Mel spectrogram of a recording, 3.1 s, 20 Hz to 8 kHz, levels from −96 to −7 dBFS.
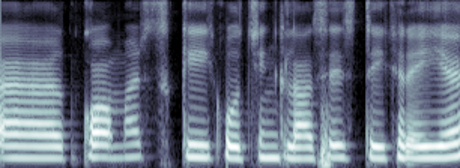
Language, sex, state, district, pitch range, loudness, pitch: Hindi, female, Chhattisgarh, Raipur, 205-220 Hz, -16 LUFS, 210 Hz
